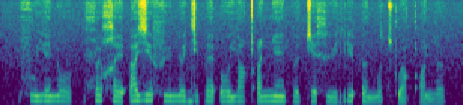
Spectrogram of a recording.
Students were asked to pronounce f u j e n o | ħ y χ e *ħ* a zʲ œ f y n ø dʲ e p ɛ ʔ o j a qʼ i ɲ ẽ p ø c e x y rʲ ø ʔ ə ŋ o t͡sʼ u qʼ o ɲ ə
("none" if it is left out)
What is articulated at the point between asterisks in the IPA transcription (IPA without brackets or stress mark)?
ʔ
